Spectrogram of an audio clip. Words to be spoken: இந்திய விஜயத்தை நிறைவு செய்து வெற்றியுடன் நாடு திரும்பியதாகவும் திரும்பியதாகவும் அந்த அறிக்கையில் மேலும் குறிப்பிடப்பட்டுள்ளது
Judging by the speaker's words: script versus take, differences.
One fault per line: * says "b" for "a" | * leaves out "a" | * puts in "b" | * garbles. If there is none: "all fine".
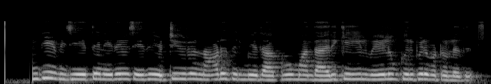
* leaves out "திரும்பியதாகவும்"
